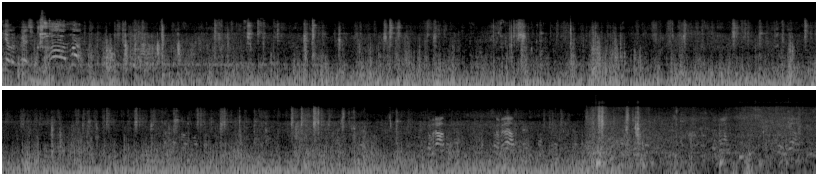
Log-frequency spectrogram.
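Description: Wind buffeting an action-camera microphone on an open boat at sea, a steady low rumble with gusty knocks, and faint voices calling out now and then.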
